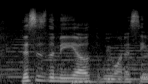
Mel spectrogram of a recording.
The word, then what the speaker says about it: Meowth: Yes, Meowth. Rhymes with growth.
